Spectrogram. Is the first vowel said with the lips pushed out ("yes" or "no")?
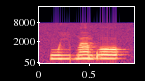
no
